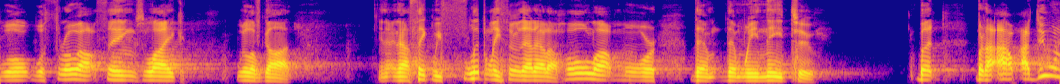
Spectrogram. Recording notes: recorded live at Covenant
